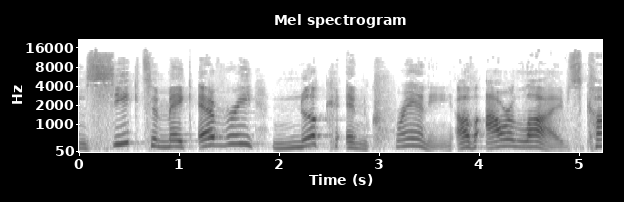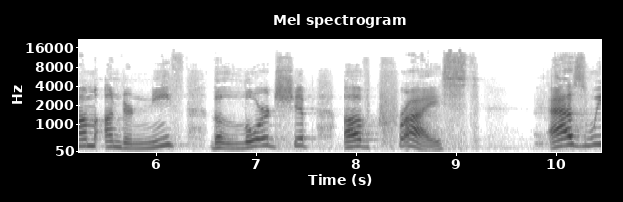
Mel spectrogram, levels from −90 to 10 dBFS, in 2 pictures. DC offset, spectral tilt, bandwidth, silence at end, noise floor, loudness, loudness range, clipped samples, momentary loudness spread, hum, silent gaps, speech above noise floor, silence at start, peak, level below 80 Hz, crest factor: under 0.1%; -3.5 dB/octave; 14 kHz; 0 s; -68 dBFS; -29 LUFS; 2 LU; under 0.1%; 11 LU; none; none; 39 dB; 0 s; -8 dBFS; -82 dBFS; 22 dB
